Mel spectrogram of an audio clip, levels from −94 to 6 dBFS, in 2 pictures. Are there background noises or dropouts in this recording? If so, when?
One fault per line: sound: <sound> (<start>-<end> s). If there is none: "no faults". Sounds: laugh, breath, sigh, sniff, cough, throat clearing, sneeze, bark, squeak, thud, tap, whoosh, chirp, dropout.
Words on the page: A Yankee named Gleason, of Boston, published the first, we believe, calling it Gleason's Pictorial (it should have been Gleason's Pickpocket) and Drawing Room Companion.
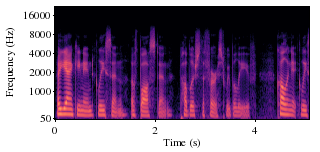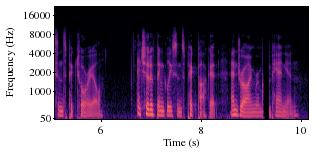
sound: dropout (9.3-9.4 s)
